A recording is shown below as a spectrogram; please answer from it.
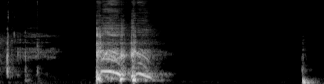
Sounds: Cough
